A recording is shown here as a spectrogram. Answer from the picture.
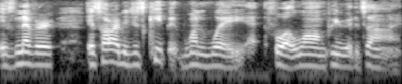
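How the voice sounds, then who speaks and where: This woman has a very deep, low pitch with vocal fry and ordinary pitch variation. She talks at a fairly slow pace on a very clean recording with a silent background. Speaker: vlogger sharing faith journey. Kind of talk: personal vlog monologue. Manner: halting.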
